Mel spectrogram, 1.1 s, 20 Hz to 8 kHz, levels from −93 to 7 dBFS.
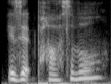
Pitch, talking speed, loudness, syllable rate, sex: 220 Hz, 160 wpm, -19 LUFS, 5.5 syllables/s, female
